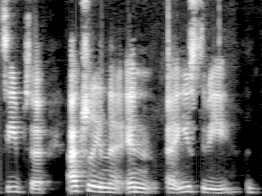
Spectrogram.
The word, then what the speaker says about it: siebte: You lose that syllable. It's not siebente, but siebte.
